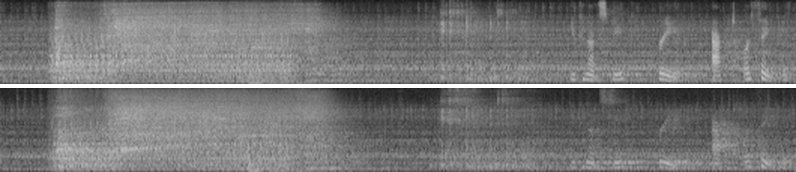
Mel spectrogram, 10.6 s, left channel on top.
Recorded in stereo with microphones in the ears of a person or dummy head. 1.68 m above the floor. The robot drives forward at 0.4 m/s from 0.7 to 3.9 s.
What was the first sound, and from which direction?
A toilet flushing, 50° left (ahead or behind).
